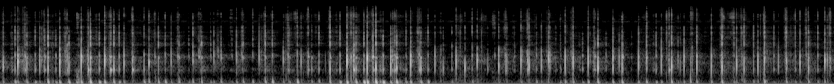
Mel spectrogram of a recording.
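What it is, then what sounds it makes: Paper cup. A small, empty, hollow red and white paper cup is held in both hands while its sides and base are tapped fast with fingertips and nails. Dozens of quick, dry, hollow clicks with a light knocking body run in a steady, busy stream, each dying away almost instantly.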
